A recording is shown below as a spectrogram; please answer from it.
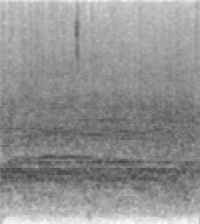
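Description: An audience at a comedy show applauds a comedian, producing a dense, uniform wash of clapping that holds at a constant loud level with no talk over it.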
